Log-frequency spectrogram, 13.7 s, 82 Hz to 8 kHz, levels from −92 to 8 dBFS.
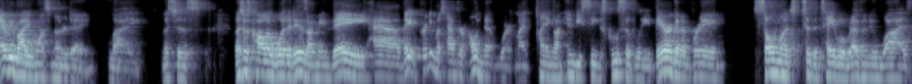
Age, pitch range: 20-39, 115-135 Hz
